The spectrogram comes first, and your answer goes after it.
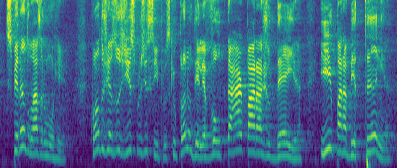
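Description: A man's voice: high-pitched, a bit bright. A man preaching a sermon, telling the story and acting out its scenes. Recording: long hall reverb.

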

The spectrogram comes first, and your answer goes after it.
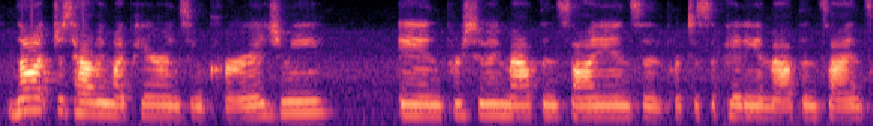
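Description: A woman in her late twenties with a very bright, sharp voice, born in India and raised in Houston. She talks as a guest engineer on a podcast. Her delivery is measured and explanatory. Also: lowish voice, rough recording. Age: late 20s. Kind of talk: podcast interview.

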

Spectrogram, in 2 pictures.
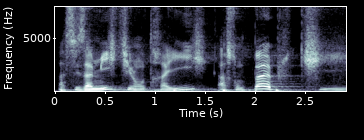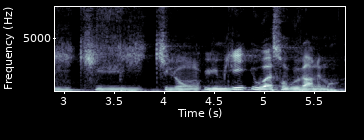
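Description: A man's voice: mid-range voice, expressive, background noise. Earnest male preacher in reverberant hall. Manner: earnest, pausing in short phrases. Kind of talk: sermon with live interpretation.

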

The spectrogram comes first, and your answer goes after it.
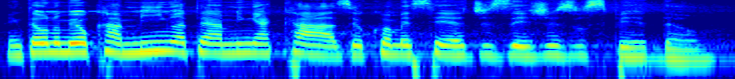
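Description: A woman pastor with a Brazilian Portuguese accent preaching a sermon expressively, moving between loud emphasis and soft, hushed passages. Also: on the high side, very fast. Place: church. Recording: reverberant church hall.

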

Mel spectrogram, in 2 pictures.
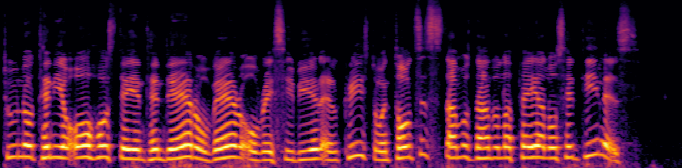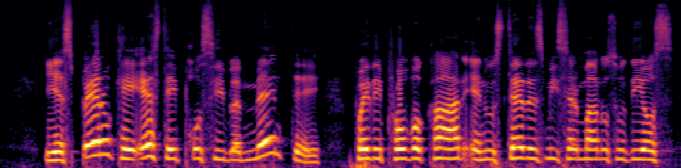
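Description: Male parish priest for a Sunday homily: unhurried, mellow tone, earnest, repeats key phrases. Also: sits high, no echo, clean studio sound.

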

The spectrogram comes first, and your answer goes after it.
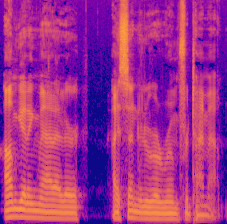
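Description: Low-voiced man telling a story. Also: fast talker, warm tone, clear, resonant tone. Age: adult parent. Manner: tells stories with laughter, swears freely. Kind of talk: casual storytelling.

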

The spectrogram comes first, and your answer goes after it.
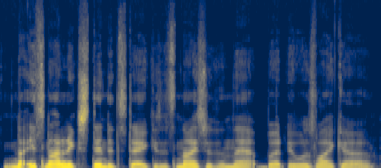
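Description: A man's voice: low-pitched, animated, moderate pace, noisy background. A man from Arkansas who grew up in Kansas City, talking in a laid-back, profane podcast chat.

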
